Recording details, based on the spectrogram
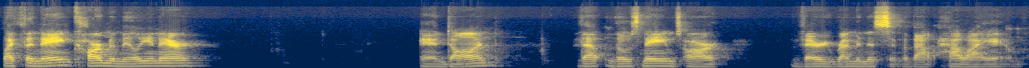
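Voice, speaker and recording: A man in his thirties hosts his own show, speaking in a fairly low voice. He keeps it relaxed and conversational, sprinkling "you know" and "y'all" through a casual monologue to the people watching. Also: takes it slowly, pauses often. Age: 30s. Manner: laid-back, repeats "you know" and "y'all". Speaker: podcast host.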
